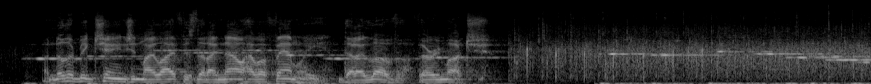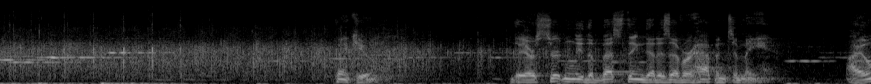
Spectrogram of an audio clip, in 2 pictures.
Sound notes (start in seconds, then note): 5.0 audience applauds; 5.2 bright music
